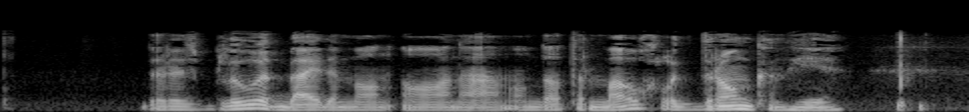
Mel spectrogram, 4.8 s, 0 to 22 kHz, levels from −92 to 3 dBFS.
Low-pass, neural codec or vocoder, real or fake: 7.2 kHz; none; real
